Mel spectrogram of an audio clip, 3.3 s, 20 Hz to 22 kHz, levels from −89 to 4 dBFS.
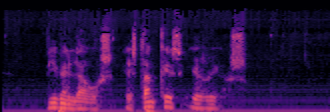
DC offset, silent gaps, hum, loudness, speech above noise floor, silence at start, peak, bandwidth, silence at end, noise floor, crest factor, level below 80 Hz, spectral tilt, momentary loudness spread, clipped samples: under 0.1%; none; none; -33 LUFS; 22 dB; 0.45 s; -14 dBFS; 17 kHz; 0.25 s; -56 dBFS; 20 dB; -48 dBFS; -3.5 dB/octave; 20 LU; under 0.1%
